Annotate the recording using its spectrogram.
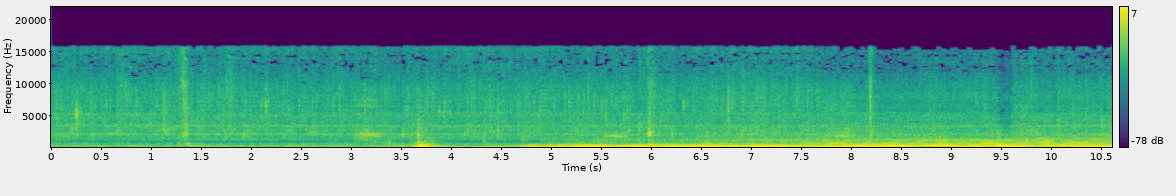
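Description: Knocks of a steel cleaver on a wooden chopping block, one a few seconds in and another near the end, over a light crackly noise. About halfway through, background music with sustained tones comes in and carries on.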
